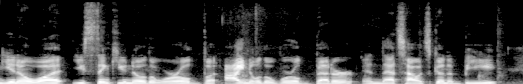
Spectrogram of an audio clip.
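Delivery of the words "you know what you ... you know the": usual speaking voice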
